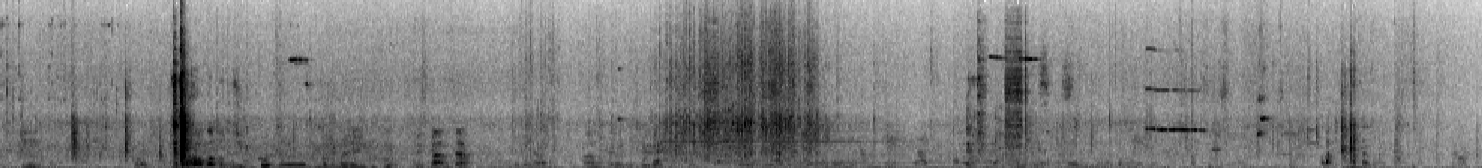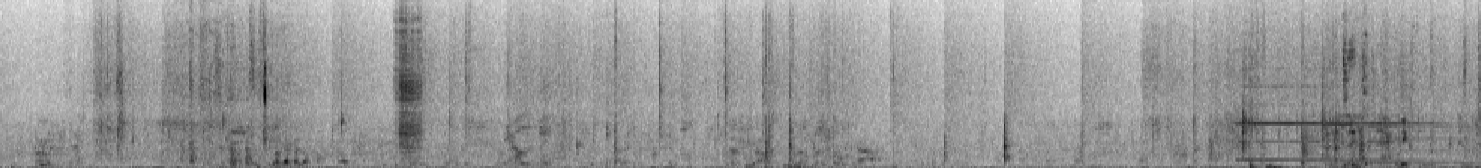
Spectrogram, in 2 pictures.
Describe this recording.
Inside the city office - the sound of an electronic bell signalizing the next numbers in the waiting row, steps in the hallway, whispering voices of waiting people and door sounds. soundmap nrw - social ambiences and topographic field recordings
